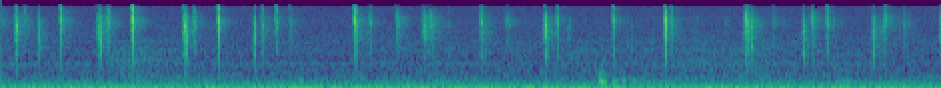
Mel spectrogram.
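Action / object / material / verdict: tap / clear plastic tube / plastic / none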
